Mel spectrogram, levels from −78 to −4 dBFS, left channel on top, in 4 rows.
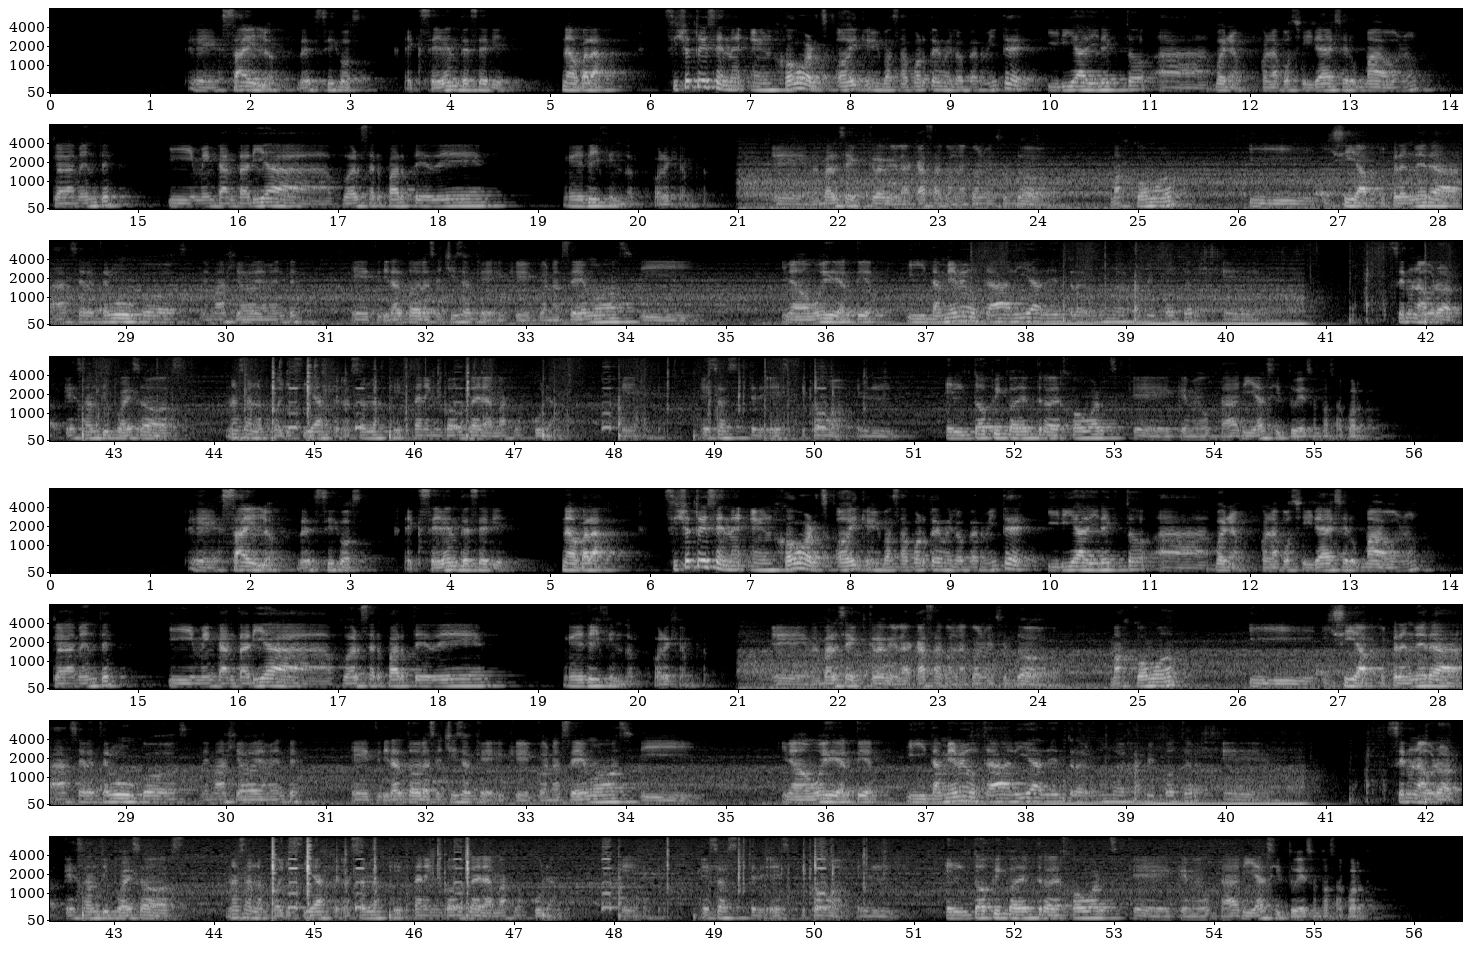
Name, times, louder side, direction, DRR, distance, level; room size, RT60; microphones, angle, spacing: voice 1, 1.4-3.2 3.5-4.6 5.1-5.8 6.2-13.7 14.1-14.8 15.3-18.6 19.3-20.6 21.3-24.3 24.7-25.5 26.1-30.8 31.2-34.7 35.6-40.6 41.6-43.7 44.1-47.4 48.1-48.5 48.8-50.9 51.3-55.5, right 2 dB, 15° right, 1.1 m, -32 dB
sound 1, 21.0-40.8, left 1 dB, 45° left, 2.8 m, -40 dB
sound 2, 37.2-50.3, left 3 dB, 85° left, 1.1 m, -46 dB
sound 3, 42.6-54.6, right 8 dB, 65° right, 1.0 m, -37 dB
26.5 x 15.0 x 10.0 m
head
